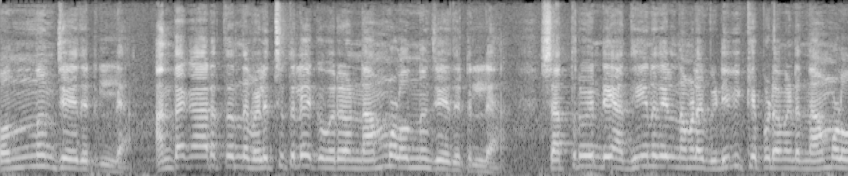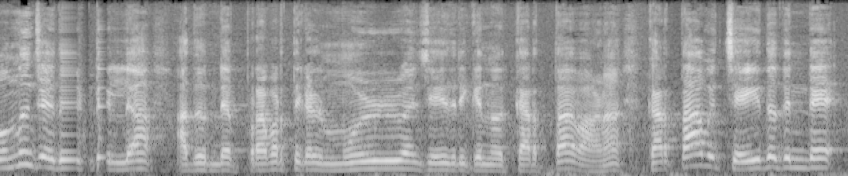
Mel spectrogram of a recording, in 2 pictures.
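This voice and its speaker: Guy pastor preaching, goes up loud on big points then mumbles praise the lord low, faint noise in the back. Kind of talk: sermon.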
